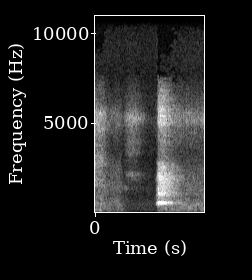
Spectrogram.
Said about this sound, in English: Puppy barking.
